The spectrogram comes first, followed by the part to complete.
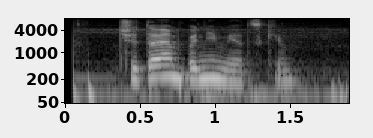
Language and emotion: Russian, neutral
